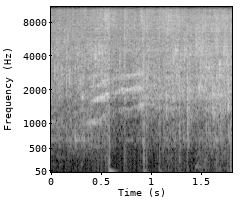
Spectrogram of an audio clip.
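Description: Curry leaves hit hot oil during tempering for susla, a puffed-rice dish, crackling and sizzling loudly up close with a few sharp pops and some stirring.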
